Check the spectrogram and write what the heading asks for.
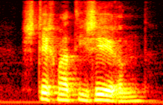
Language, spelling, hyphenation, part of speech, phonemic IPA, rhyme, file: Dutch, stigmatiseren, stig‧ma‧ti‧se‧ren, verb, /ˌstɪx.maː.tiˈzeːrən/, -eːrən, Nl-stigmatiseren.ogg
- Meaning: 1. to mark with the stigmata 2. to stigmatise/stigmatize (to consider or label as shameful)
